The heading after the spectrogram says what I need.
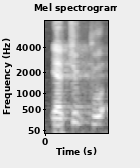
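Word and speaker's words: يَجُبُّ: islamu yajubbu ma qoblah itu bacanya bukan yajibu tapi apa yajubbu a yaqtou lah kalau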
